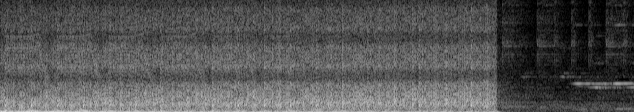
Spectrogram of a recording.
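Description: Loud breakcore: a fast, dense electronic beat with a heavy kick drum striking several times a second. It cuts off abruptly about five seconds in, leaving things much quieter.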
